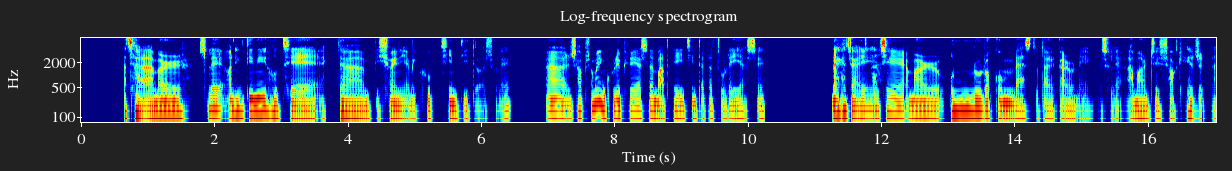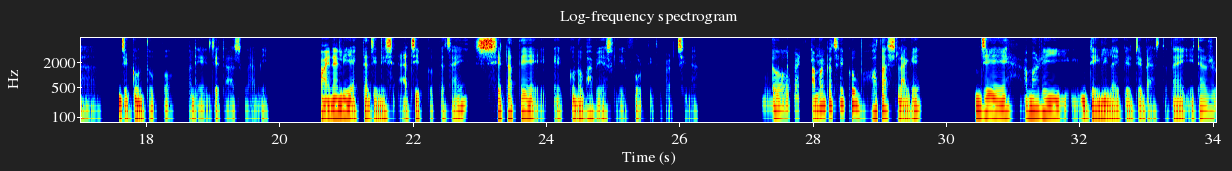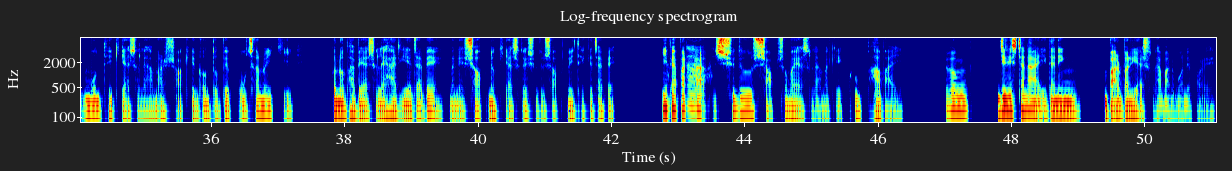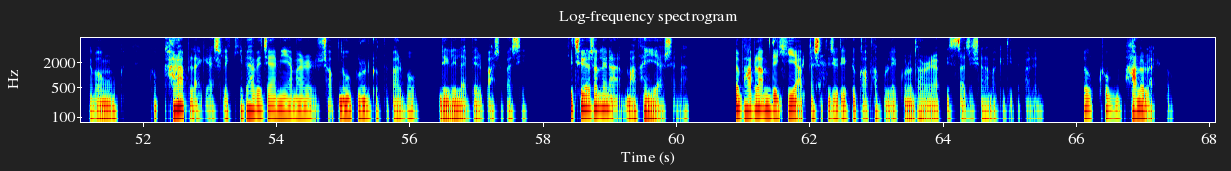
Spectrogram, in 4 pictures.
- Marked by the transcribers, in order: in English: "acheive"; in English: "effort"; "লাইফের" said as "লাইপের"; "লাইফের" said as "লাইপের"
- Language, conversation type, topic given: Bengali, advice, চাকরি নেওয়া কি ব্যক্তিগত স্বপ্ন ও লক্ষ্য ত্যাগ করার অর্থ?
- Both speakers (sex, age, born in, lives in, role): female, 30-34, Bangladesh, Bangladesh, advisor; male, 30-34, Bangladesh, Germany, user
